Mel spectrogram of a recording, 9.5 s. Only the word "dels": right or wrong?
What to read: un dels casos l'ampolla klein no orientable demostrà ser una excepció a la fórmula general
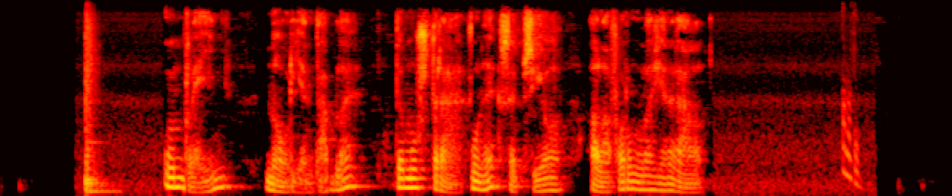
wrong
